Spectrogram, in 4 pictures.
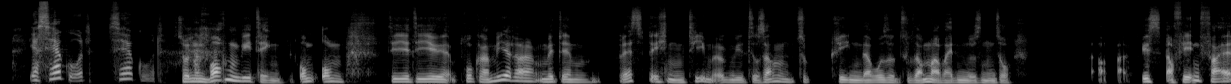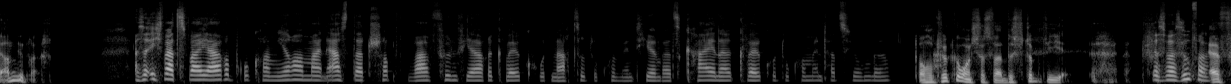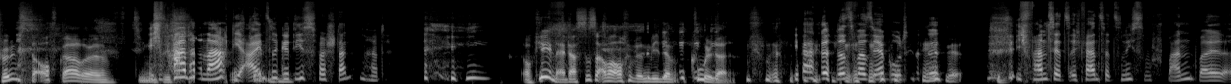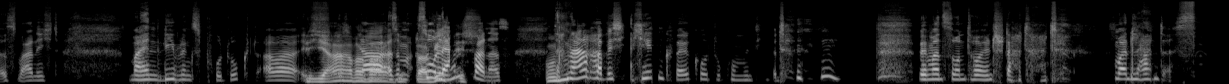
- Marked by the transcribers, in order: tapping; snort; giggle; laughing while speaking: "Ja, das war sehr gut"; chuckle; laugh; snort; chuckle; other background noise; laughing while speaking: "hat"
- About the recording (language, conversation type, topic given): German, unstructured, Wann ist der richtige Zeitpunkt, für die eigenen Werte zu kämpfen?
